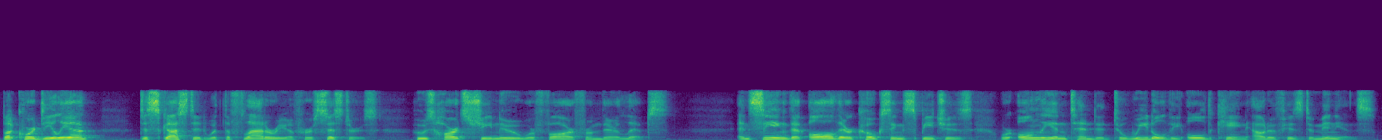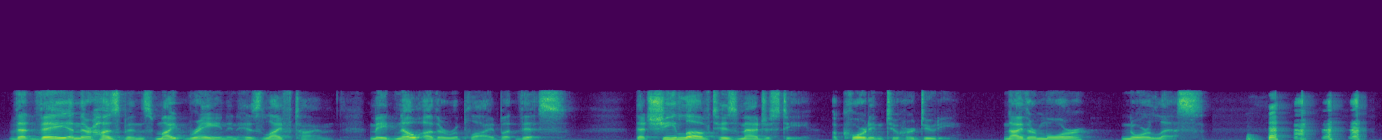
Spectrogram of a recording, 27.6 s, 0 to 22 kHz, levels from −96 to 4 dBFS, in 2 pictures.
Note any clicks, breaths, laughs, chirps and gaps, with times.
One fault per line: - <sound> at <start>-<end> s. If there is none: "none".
- laugh at 26.3-27.5 s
